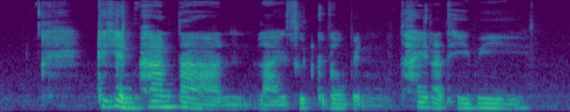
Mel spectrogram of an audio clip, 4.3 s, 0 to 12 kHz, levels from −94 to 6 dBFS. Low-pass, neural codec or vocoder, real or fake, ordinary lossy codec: none; none; real; none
